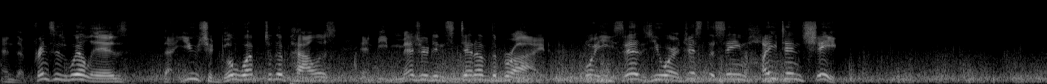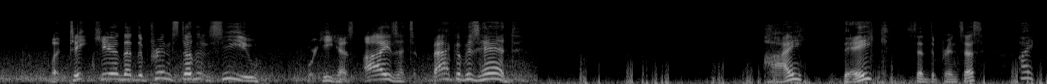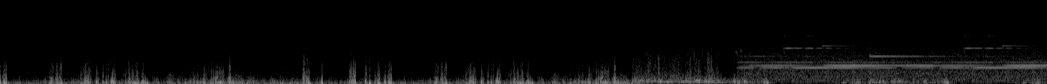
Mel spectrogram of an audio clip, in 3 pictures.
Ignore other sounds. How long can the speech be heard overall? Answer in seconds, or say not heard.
16 s.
